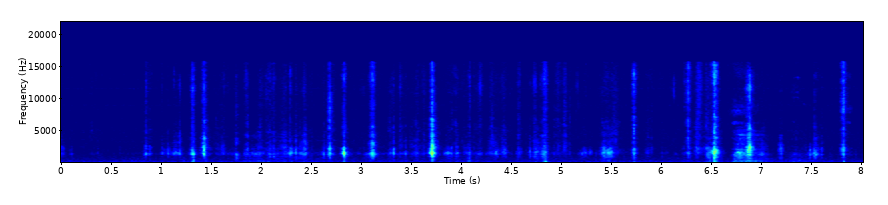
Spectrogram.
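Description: Fingers prying and pushing the rubbery TPU layer of a ULAK Knox Armor iPod case over its hard plastic shell, giving scattered small clicks and scrapes.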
